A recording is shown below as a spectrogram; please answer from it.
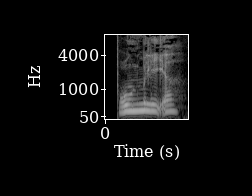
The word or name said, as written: brunmeleret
